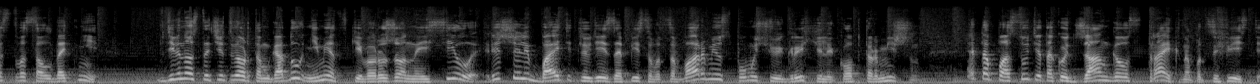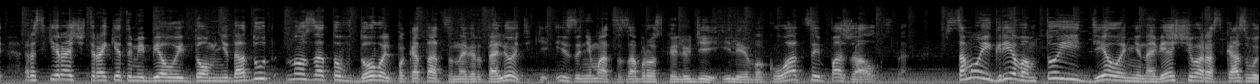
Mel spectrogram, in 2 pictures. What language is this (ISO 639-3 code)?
rus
